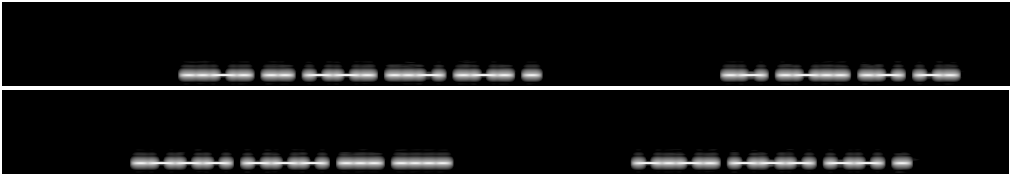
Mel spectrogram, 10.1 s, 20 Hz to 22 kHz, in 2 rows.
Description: Morse code, heard as a keyed tone, about 34 wpm, 550 Hz. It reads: FIGURE ALAN JOSH COME
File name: Ultimate Word List / 35WPM Ultimate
